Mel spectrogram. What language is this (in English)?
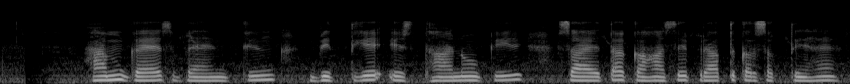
Hindi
